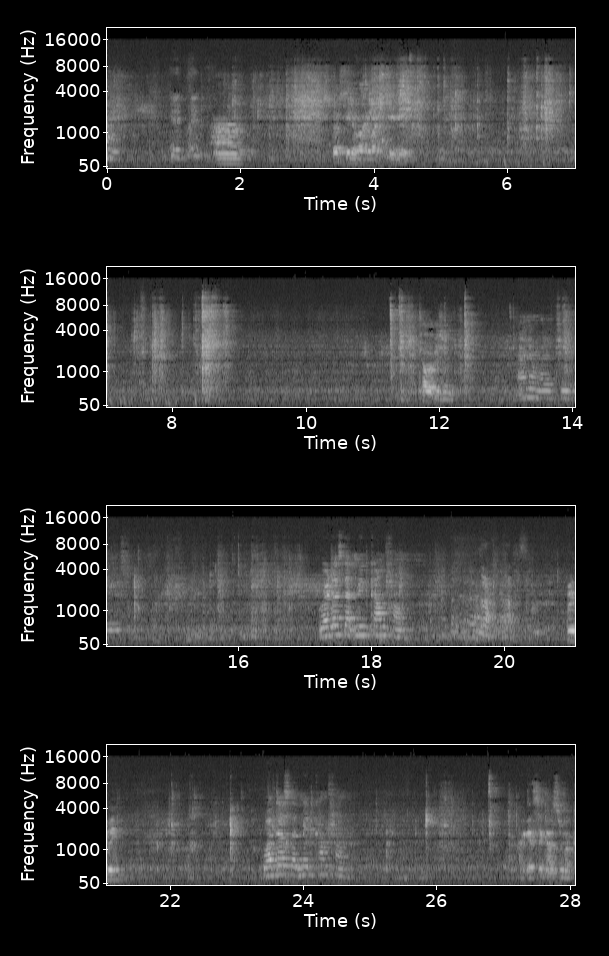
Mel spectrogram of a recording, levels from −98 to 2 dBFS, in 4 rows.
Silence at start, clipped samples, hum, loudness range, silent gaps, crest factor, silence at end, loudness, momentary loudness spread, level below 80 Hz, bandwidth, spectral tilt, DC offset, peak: 0 s; under 0.1%; none; 8 LU; none; 26 dB; 0 s; -35 LUFS; 19 LU; -72 dBFS; 16.5 kHz; -1 dB/octave; under 0.1%; -10 dBFS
